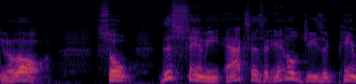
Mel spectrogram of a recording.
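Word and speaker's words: SAMe: Okay, the first one is called Sammy. Now, just like the word Sammy, but this is pronounced S-A-M, small e. They say it's Sammy, and this particular nutrient acts as an analgesic, as a pain reliever.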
